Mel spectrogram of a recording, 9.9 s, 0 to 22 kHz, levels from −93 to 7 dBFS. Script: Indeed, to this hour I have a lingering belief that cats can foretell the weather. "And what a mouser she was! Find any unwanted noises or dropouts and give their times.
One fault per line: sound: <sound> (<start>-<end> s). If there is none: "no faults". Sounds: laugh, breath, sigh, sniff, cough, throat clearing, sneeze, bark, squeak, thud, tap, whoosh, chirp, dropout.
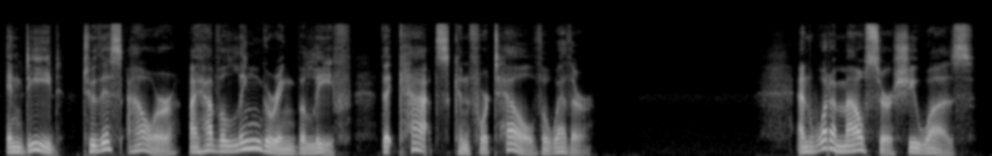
no faults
